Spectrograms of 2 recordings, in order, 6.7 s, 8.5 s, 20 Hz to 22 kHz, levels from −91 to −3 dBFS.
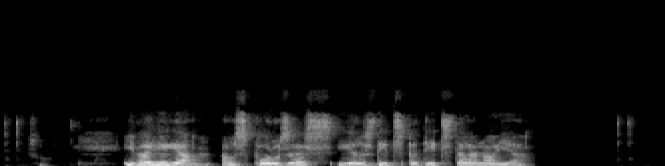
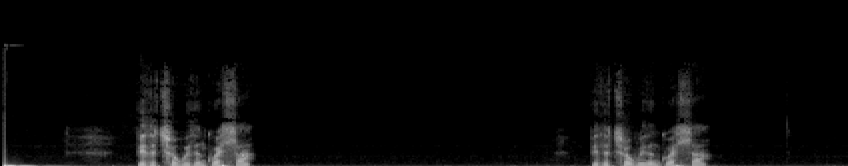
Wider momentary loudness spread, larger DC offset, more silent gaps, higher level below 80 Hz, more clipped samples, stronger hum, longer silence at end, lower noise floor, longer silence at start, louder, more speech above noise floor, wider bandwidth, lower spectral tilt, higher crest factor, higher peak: about the same, 12 LU vs 12 LU; neither; neither; second, -74 dBFS vs -36 dBFS; neither; second, none vs 50 Hz at -65 dBFS; about the same, 1.4 s vs 1.45 s; first, under -90 dBFS vs -72 dBFS; first, 1.25 s vs 0.05 s; first, -24 LUFS vs -35 LUFS; first, over 66 dB vs 40 dB; second, 7.4 kHz vs 9.6 kHz; second, -4.5 dB/octave vs -6 dB/octave; second, 18 dB vs 24 dB; second, -8 dBFS vs -4 dBFS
